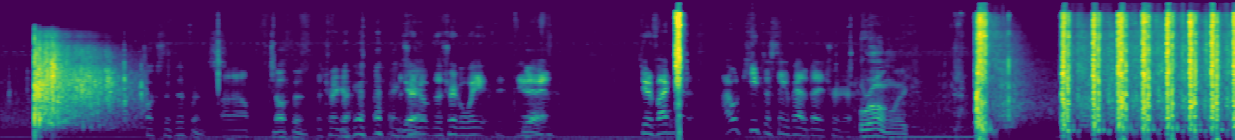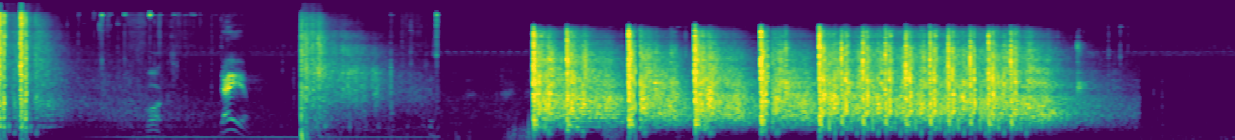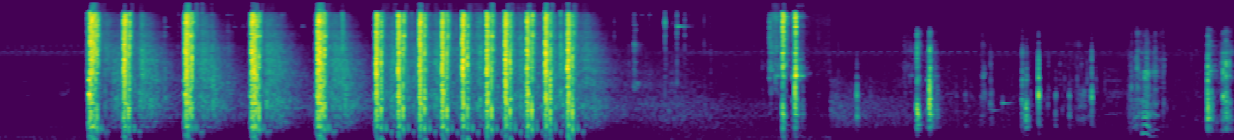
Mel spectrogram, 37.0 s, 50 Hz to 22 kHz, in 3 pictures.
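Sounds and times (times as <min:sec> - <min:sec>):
gunshots with heavy echo: 0:09.8 - 0:13.1, 0:15.4 - 0:16.3, 0:17.7 - 0:23.4, 0:25.6 - 0:30.9.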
